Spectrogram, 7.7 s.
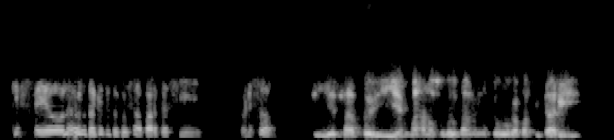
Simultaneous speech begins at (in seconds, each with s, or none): none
